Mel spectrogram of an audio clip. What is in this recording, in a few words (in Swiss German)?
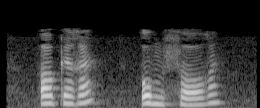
"akre", Bas Rhin; labourer; vin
